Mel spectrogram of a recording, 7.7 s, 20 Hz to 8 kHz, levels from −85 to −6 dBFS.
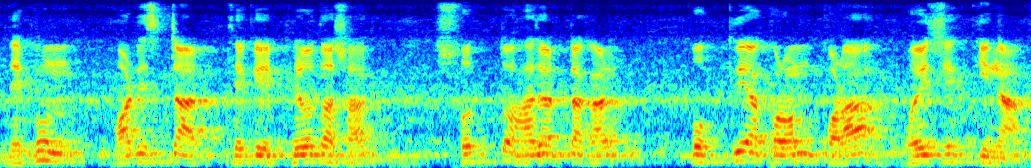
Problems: constant background noise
